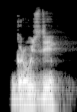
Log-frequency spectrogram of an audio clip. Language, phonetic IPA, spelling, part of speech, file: Russian, [ˈɡruzʲdʲɪ], грузди, noun, Ru-грузди.ogg
- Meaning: nominative/accusative plural of груздь (gruzdʹ)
